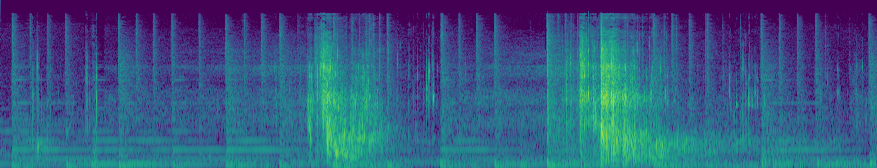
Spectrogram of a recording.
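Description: Churning seawater heard through a submerged microphone, rushing up loudly in two surges about three and six seconds in, over steady background music.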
